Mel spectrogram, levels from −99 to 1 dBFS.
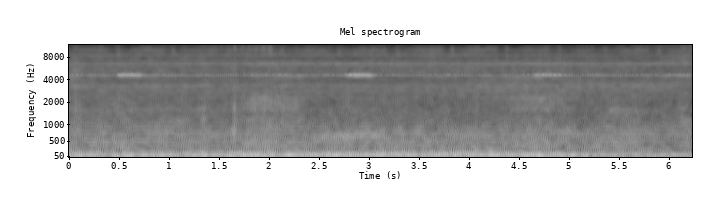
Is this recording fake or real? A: fake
